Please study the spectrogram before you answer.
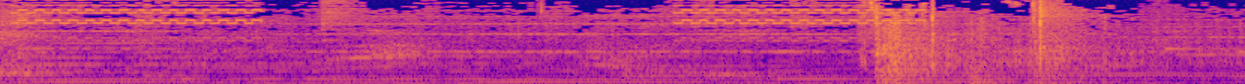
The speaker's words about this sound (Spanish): El inspector le espera fuera del retrete. Suena su móvil.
